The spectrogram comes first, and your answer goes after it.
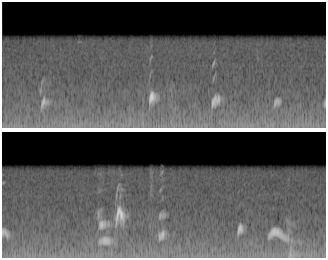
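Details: Dwarf German Spitz in a garden during play, fixated on its owner; short high whimpers and yelps come in scattered bursts, about ten over several seconds, some rising and falling, with quiet background.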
